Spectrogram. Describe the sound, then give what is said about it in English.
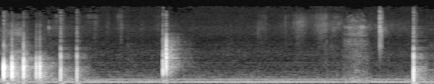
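Dice rolled for initiative in a tabletop game clatter across a hard tabletop in a quick burst of sharp taps that settle within a second, followed by a couple of isolated clicks over a faint steady room hum. “Oh, here, I can roll for initiative now.”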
